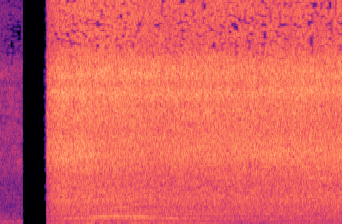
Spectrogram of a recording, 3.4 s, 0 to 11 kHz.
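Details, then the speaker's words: Mitsubishi L300 Euro 4 turbo diesel after EGR valve, intake manifold and turbo cleaning plus new air and fuel filters: quick rev rises and falls cleanly with no whistle or rattle, no smoke, normal. "Ayos, walang usok."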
